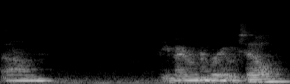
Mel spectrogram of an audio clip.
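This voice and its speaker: Audible room echo surrounds a man with an American accent and a very deep, low pitch. He talks at a fairly slow pace with ordinary pitch variation. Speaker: author and audiobook narrator. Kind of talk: author talk Q&A. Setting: library talk with audience.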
